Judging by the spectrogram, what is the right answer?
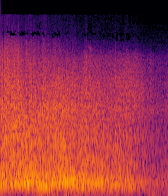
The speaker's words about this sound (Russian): Оглушительный взрыв расшвырял передний ряд атакующих.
